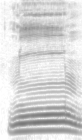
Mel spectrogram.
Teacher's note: بند ہونٹوں کے خشک حصے سے ادا ہوتا ہے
